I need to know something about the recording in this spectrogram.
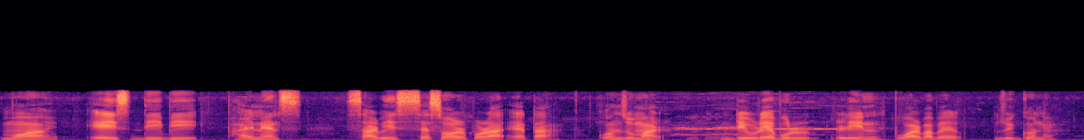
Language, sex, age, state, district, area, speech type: Assamese, male, 18-30, Assam, Dhemaji, rural, read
